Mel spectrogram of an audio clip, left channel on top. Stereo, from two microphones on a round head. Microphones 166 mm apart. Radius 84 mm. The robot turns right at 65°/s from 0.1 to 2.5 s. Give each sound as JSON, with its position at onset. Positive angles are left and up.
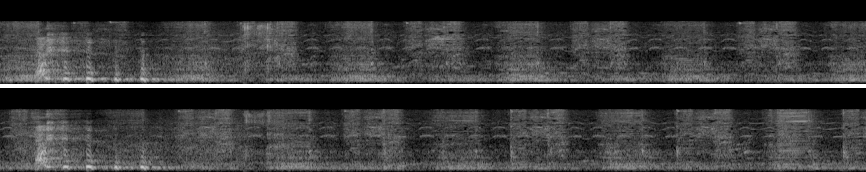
{"t": 0.3, "sound": "a giggle", "side_deg": -35, "distance_m": 2.5}
{"t": 2.4, "sound": "tape being pulled", "side_deg": 65, "distance_m": 6.0}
